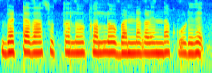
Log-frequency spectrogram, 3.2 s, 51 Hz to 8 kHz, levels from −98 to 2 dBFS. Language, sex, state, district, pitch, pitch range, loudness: Kannada, female, Karnataka, Koppal, 215 Hz, 205-215 Hz, -16 LUFS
